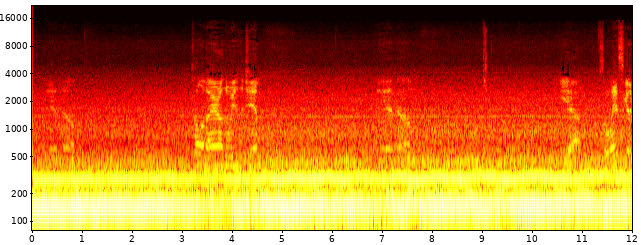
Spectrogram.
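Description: Porsche Cayman S engine droning at a steady highway cruise, heard from inside the cabin over tyre and road noise.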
